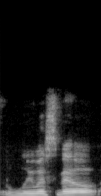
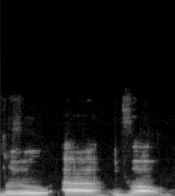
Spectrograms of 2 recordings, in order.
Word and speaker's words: Louisville: has trouble pronouncing it, if anybody does that Louisville, that weird ass Louisville stuff, like you watch sports announcers, like they tend to know it said Loo-uh-vulle.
